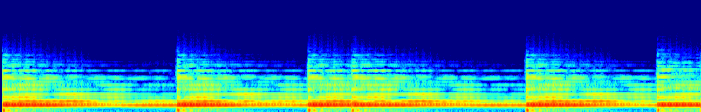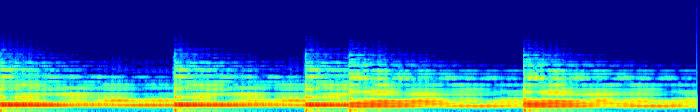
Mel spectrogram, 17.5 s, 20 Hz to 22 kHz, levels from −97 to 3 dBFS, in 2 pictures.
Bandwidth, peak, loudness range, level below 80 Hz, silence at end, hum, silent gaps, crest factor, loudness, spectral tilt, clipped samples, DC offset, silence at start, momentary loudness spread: 2.6 kHz; -4 dBFS; 3 LU; -44 dBFS; 0.05 s; none; none; 14 dB; -18 LUFS; -13 dB/octave; under 0.1%; under 0.1%; 0 s; 12 LU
